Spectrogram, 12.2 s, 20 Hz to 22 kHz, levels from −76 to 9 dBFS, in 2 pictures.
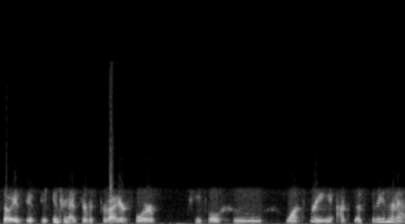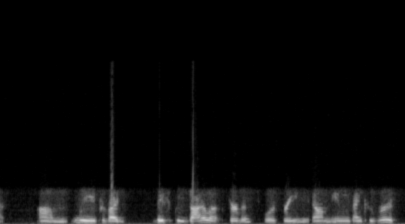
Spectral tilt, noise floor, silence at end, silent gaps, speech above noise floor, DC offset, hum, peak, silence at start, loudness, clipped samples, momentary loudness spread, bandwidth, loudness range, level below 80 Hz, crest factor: -6.5 dB/octave; -37 dBFS; 0.15 s; none; 22 dB; under 0.1%; none; 0 dBFS; 0.05 s; -17 LUFS; under 0.1%; 9 LU; 8.2 kHz; 3 LU; -44 dBFS; 16 dB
